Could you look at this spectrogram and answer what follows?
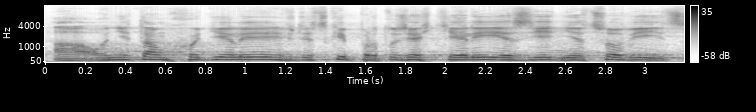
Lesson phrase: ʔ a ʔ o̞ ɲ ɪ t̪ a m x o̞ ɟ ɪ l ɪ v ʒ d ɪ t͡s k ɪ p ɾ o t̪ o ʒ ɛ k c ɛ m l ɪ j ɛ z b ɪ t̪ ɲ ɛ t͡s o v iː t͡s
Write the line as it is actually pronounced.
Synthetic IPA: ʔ a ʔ o̞ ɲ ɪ t̪ a m x o̞ ɟ ɪ l ɪ v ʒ d ɪ t͡s k ɪ p ɾ o t̪ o ʒ ɛ x c ɛ l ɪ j ɛ z ɟ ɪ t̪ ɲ ɛ t͡s o v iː t͡s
